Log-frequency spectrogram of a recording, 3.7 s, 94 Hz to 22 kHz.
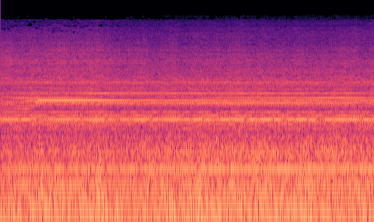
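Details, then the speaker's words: R-410A air conditioner being charged, suction pressure raised to 111: compressor runs with a loud constant roar, steady high whine and lower hum; noisy, failing compressor due for replacement. "Boy, this compressor is just winding. It's, I don't know if y'all can hear that, but it sounds horrible."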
